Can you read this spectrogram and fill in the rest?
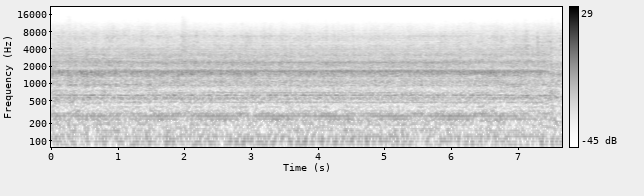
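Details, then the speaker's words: New Precision Matthews PM-1660TL lathe, first run before break-in, headstock in low range gear 4: smooth even gear hum with steady mid whine, no knocks, grinding or surging; everything sounding good, normal. "okay everything's sounding good"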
